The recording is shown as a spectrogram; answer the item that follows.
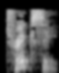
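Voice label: "tricksy", British English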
